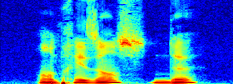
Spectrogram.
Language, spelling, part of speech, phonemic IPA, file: French, présence, noun, /pʁe.zɑ̃s/, Fr-présence.ogg
- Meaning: presence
